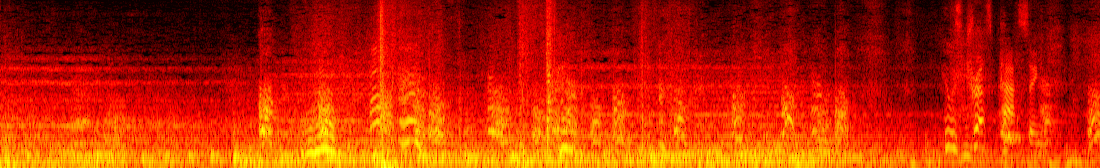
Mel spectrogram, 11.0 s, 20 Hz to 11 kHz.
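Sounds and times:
dog barking: 2.6 - 2.8, 4.2 - 8.6, 10.0 - 11.0.

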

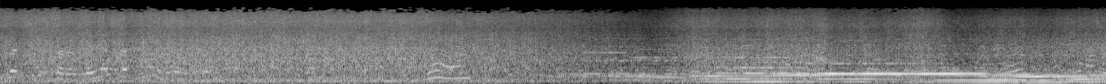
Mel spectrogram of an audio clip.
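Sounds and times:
fountain water jets rushing: 0.0 - 11.0
music with long-held notes: 5.4 - 11.0.

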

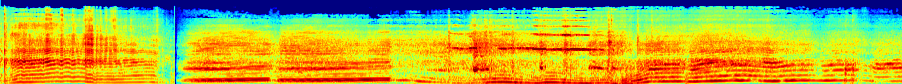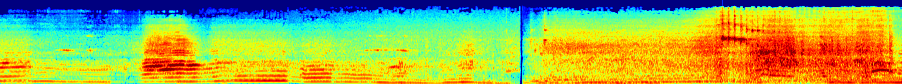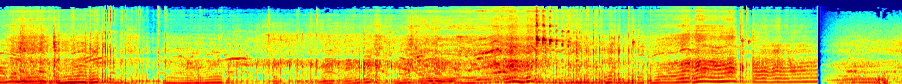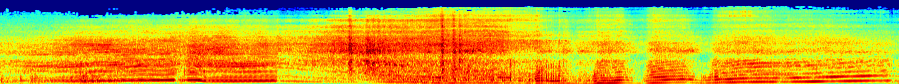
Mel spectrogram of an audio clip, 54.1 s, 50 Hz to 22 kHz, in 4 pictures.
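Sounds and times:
rally car engine revving through gears: 0.0 - 54.0.

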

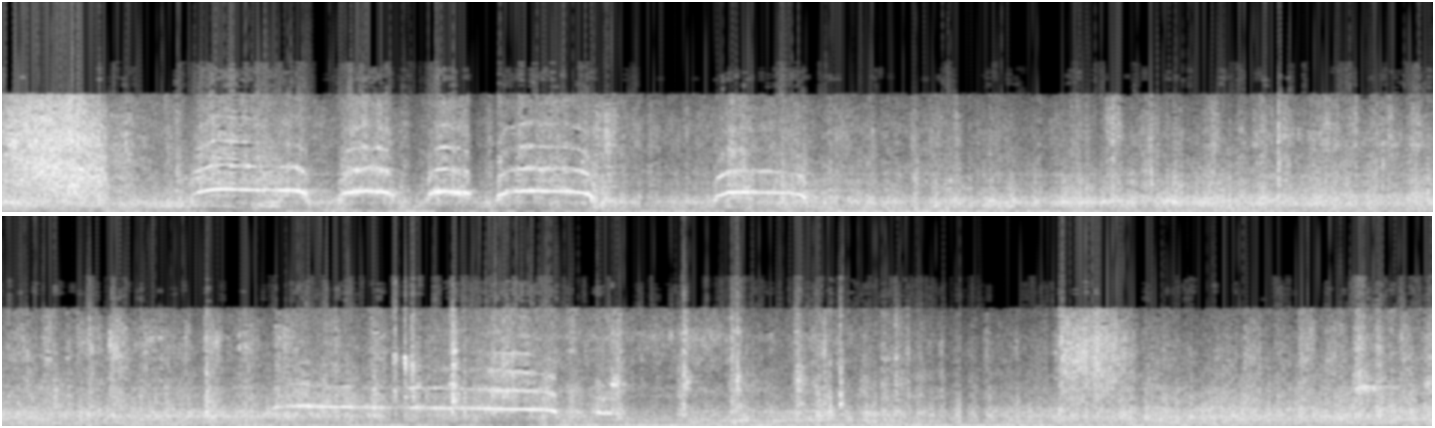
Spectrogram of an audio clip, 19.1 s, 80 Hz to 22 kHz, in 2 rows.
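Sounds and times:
roller coaster wheels rumbling: 0.0 - 19.0
high falling squeal: 1.0 - 5.8, 11.2 - 13.8.

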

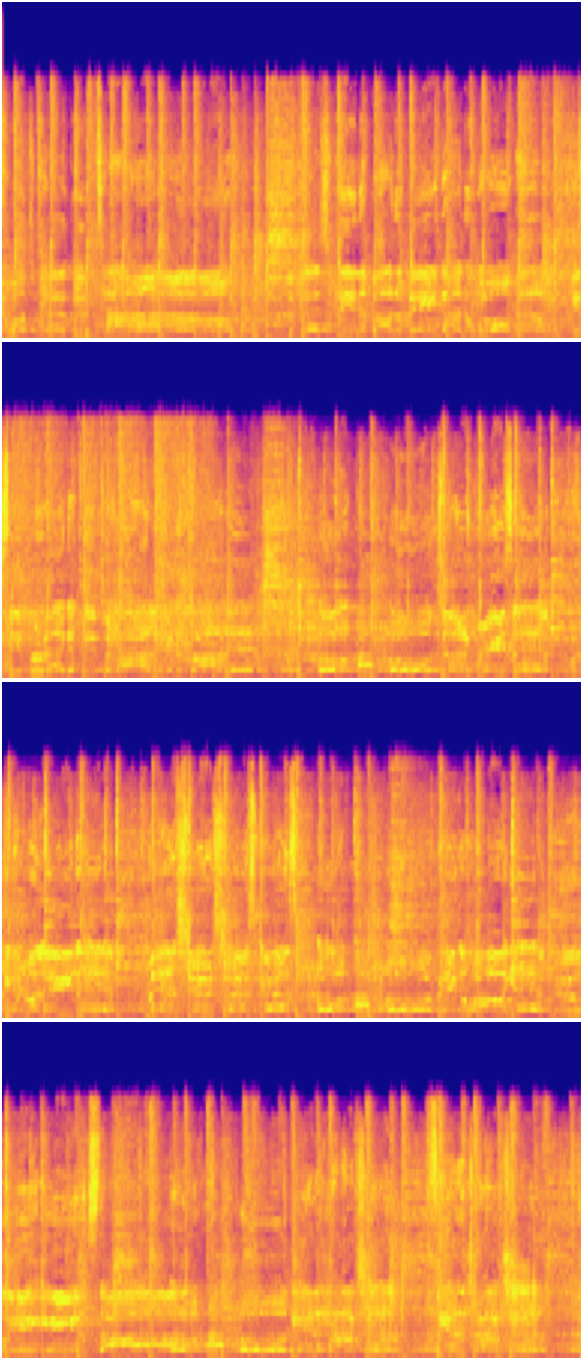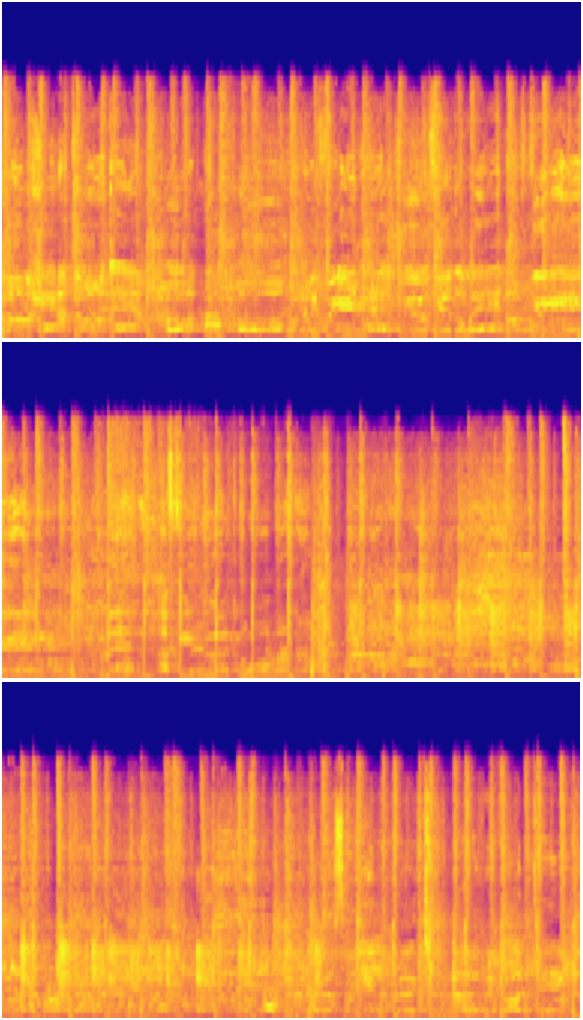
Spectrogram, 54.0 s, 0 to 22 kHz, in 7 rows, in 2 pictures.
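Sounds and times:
live dance band playing pop: 0.0 - 54.0
woman singing into a microphone: 0.0 - 54.0.

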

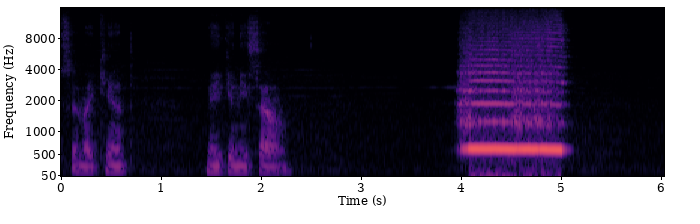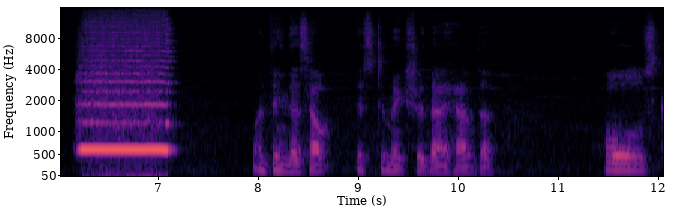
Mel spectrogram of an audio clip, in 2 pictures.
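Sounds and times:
bamboo flute notes: 3.8 - 5.2, 6.2 - 7.3.

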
